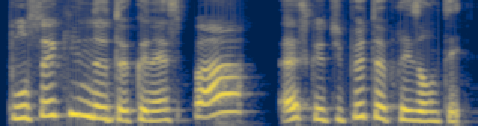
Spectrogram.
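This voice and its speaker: A woman hosts an interview show. Her voice is fairly high yet very soft and rounded in tone. She puts questions to her guest conversationally. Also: lively intonation, fairly quick.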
